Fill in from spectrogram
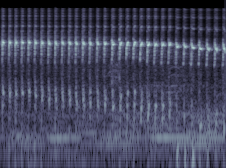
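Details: Lovebird ngekek trill, a long continuous run of rapid high pulses, roughly nine per second, sliding gently lower in pitch toward the end, with a faint low hum beneath.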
